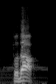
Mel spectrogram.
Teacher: 不 知 道 becomes 不 到. The middle 知 gets swallowed. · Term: connected speech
